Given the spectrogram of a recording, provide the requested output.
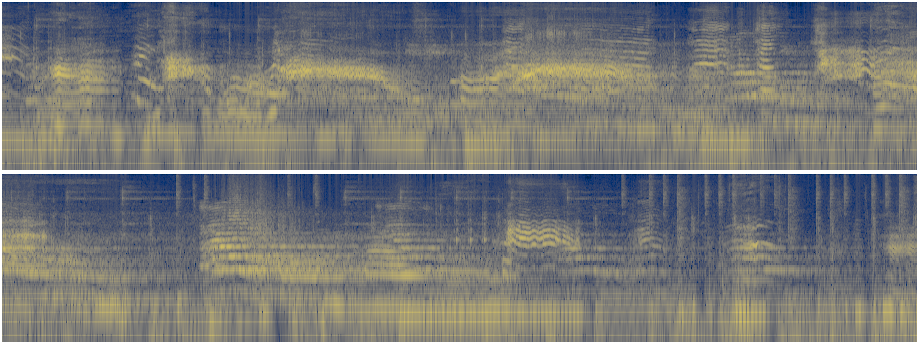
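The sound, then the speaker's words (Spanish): Several panicked cats yowl and meow frantically, crouched in front of the closed door of a sub-basement after rushing down several flights of stairs; their drawn-out, wavering cries overlap in a loud, continuous chorus with rising and falling pitch and no pauses. “en busca de una desconocida fuente de alboroto que había sumido a todos los gatos en un tremendo pánico y les había hecho bajar precipitadamente varios tramos de escaleras y agazaparse aullando frente a la puerta cerrada del subsótano.”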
